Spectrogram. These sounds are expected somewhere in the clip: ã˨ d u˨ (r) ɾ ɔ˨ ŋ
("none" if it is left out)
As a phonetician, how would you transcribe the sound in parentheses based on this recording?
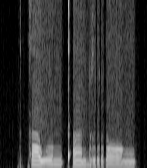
r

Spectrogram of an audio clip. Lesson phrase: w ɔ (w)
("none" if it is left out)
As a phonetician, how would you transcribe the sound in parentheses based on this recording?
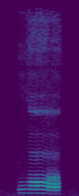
none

